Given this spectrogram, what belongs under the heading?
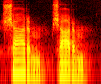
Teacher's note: the word him is not a stressed word, the H becomes silent.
